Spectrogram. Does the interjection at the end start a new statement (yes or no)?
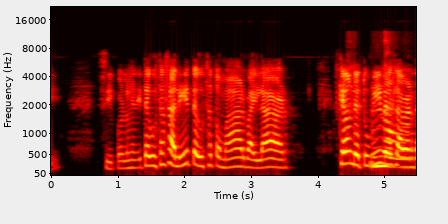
no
